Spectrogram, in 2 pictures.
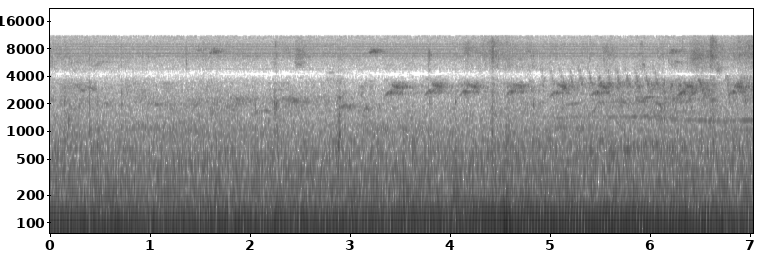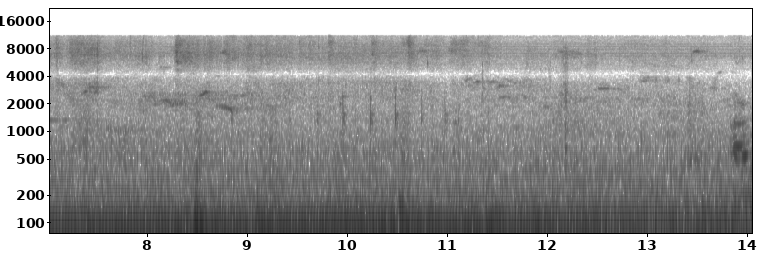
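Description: Outdoor ambience: a steady low wind rumble on the microphone, with birds chirping in short repeated calls from about three to eight seconds in, and a few light clicks and knocks.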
